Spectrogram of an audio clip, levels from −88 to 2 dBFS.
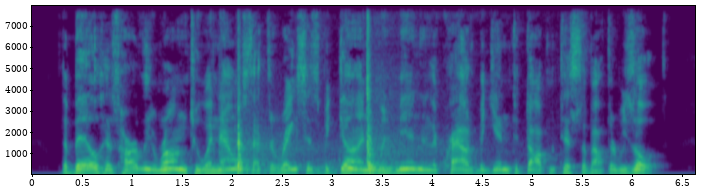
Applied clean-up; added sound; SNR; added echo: none; Door / Car; 6 dB; none.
